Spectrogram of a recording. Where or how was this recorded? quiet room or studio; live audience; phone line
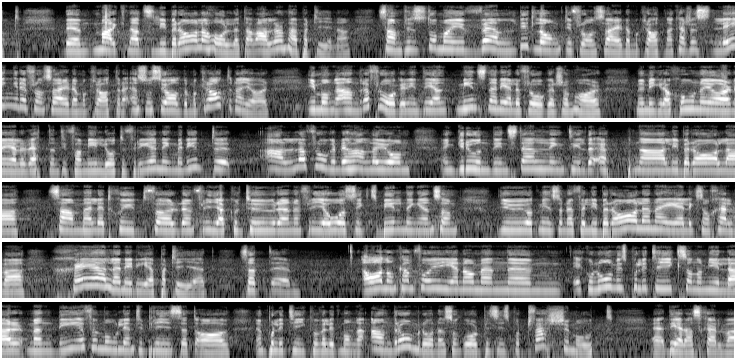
live audience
